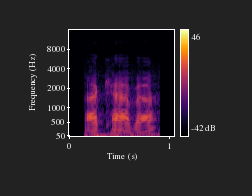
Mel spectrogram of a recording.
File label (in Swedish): "akava", skanska ord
